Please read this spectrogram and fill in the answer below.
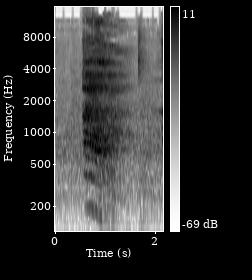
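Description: A person's breathy gasp about half a second in, its pitch falling as it fades out.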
